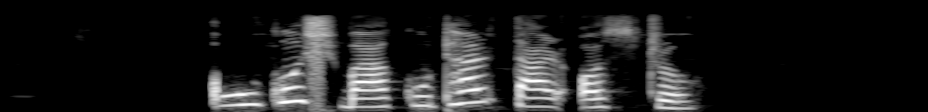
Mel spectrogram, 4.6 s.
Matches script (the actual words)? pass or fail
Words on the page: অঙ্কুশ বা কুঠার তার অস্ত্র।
pass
